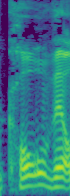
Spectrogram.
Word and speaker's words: Coleville: Road okay 275 lower Coalville like coal uh but it's spelled c-o-l-e not like coal like the Hard Rock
